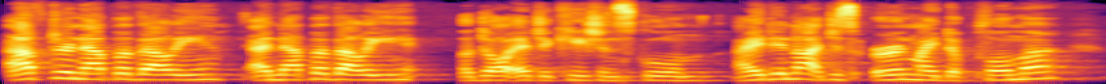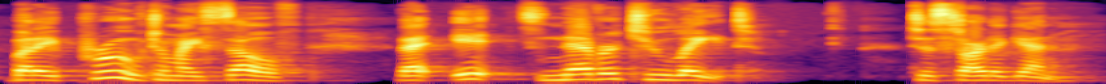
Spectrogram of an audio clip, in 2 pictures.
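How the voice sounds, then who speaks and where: A woman's voice: medium pitch, moderate pace. An adult woman, a recent graduate, reading a sincere, personal speech at a school board meeting. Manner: sincere, personal, reads steadily. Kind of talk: prepared graduation-style speech.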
